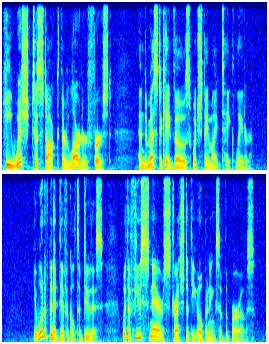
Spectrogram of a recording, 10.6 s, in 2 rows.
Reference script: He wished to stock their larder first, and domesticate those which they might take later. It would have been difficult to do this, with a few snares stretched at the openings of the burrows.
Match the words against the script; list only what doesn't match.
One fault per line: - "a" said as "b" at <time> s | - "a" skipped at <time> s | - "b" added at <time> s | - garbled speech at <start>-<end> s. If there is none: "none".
none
